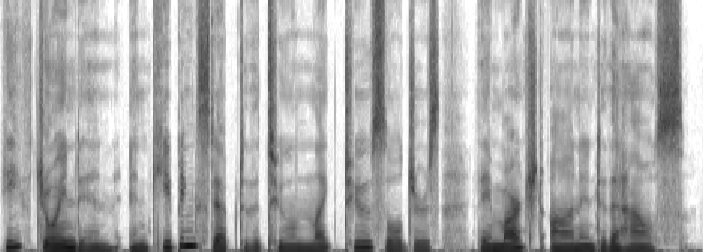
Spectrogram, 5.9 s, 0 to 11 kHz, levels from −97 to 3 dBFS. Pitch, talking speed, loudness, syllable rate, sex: 195 Hz, 185 wpm, -17 LUFS, 4.6 syllables/s, female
